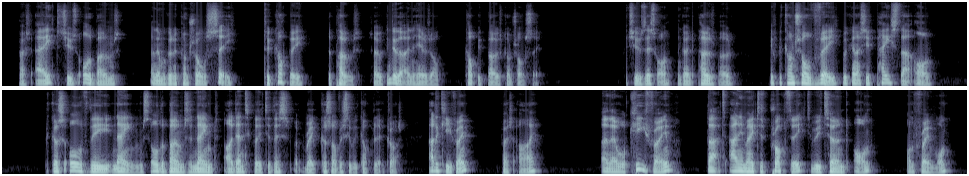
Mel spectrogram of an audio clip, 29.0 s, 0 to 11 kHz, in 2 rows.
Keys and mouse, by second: 0.2 a, 3.4 ctrl+c, 5.8-8.3 drag, 9.1 Tab, 10.2 Tab, 10.9 a, 13.7 ctrl+v, 22.4 i, 22.6 shift+Left, 23.1 Tab, 28.4 click.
